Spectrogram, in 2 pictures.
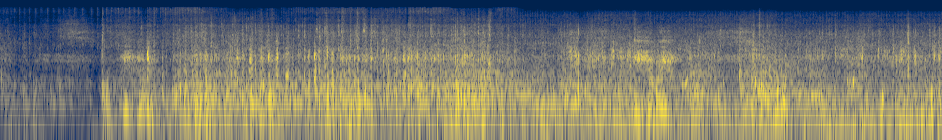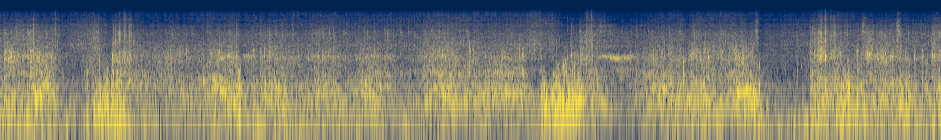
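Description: Wind rushing over the camera microphone and tyres rolling over a dirt trail as a mountain bike descends, with a few louder knocks from the bike over bumps.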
